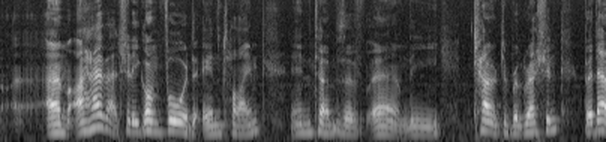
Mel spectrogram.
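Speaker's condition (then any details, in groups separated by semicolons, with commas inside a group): Cerebral palsy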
